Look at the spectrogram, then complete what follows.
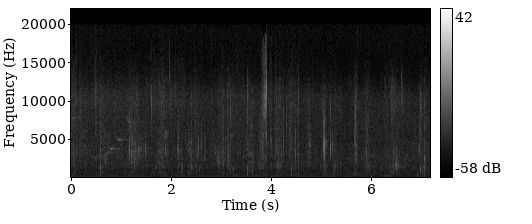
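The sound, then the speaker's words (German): Footsteps walk around a small house at an unhurried, slightly uneven pace, heading to look at its water wheels and pumps, each step a soft scuffing crunch over a constant faint hiss of background noise. No one speaks. “Jetzt gehen wir vielleicht um das Häuschen rum und gucken uns die, die Wasserräder und die Pumpen an.”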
